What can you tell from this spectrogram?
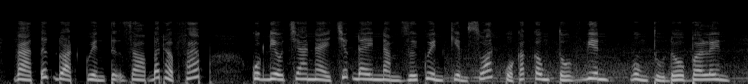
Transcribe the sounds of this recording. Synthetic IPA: vaː˨˩t̪ɨ˦˥k̚ɗwaː˨˩t̚kwi˨˩ənt̪ɨ̰˧˨zɔ˧ɓə˦˥t̚həː˨˩p̚faː˦˥p̚ | ku˨˩ək̚ɗi˨˩əwt͡ɕaː˧na˨˩jt͡ɕɨ˦˥ək̚ɗə˧jna˨˩mzɨ˨˦jkwi˨˩ənki˧˩əmswaː˦˥t̚ku˧˩əkaː˦˥kːə˧wŋ͡mt̪o˨˦vi˧ənvʊ˨˩ŋ͡mt̪ʰu˧˩ɗo˧ɓəː˧li˧n

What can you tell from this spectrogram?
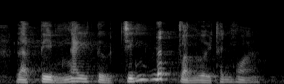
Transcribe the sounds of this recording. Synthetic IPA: laː˨˩t̪i˨˩mŋa˧jt̪ɨ˨˩t͡ɕï˨˦ŋ̟ɗə˦˥t̚vaː˨˩ŋɨ˨˩əjt̪ʰa˧jŋ̟ɦwaː˧

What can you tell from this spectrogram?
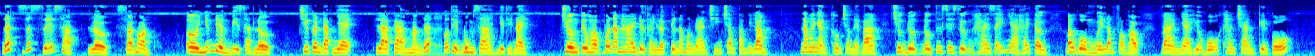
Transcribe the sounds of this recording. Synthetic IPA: ɗə˦˥t̚zə˦˥t̚zḛ˧˥saː˨˩t̚ləː˨˩sɔ˨˦jmɔ˨˩n | ʔəː˧˩ɲɨ̰˧˥ŋɗi˨˩əmɓḭ˧˨saː˨˩t̚ləː˨˩ | t͡ɕi˧˩kə˨˩nɗa˨˩p̚ɲɛ̰˧˨ | laː˨˩kaː˧˩ma̰ː˧˩ŋɗə˦˥t̚kɔ˨˦t̪ʰe˧˩ɓʊ˧ŋ͡mzaː˧ɲɨ˧t̪ʰe˨˦na˨˩j | t͡ɕɨ˨˩əŋt̪i˨˩əwɦa˨˩wk͡p̚və˧nʔaː˧mɦaː˧jɗɨ˨˩ək̚t̪ʰɛ˨˩ŋ̟lə˨˩p̚t̪ɨ˨˩na˧mːo˨˩t̚ŋaː˨˩nt͡ɕi˨˦nt͡ɕa˧mt̪aː˨˦mːɨ˧əjla˧m | na˧mhaː˧jŋaː˨˩nxə˧wŋ͡mt͡ɕa˧mlɛː˧˩jɓaː˧ | t͡ɕɨ˨˩əŋɗɨ˨˩ək̚ɗə˨˩wt̪ɨ˧sə˧jzɨ̰˧˨ŋɦaː˧jza̰˧˥jɲaː˨˩ɦaː˧jt̪ə˨˩n | ɓaː˧wɣo˨˩mːɨ˨˩əjla˧mfɔ˨˩wŋ͡mɦa˨˩wk͡p̚ | vaː˨˩ɲaː˨˩ɦḭ˧˨əwɓo̰˧˨xaː˧ŋt͡ɕaː˧ŋki˧ənko˨˦

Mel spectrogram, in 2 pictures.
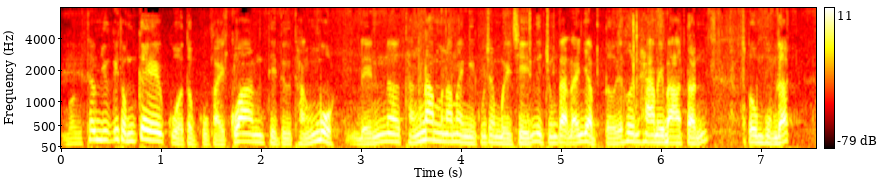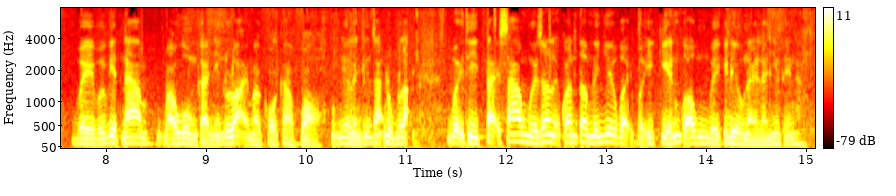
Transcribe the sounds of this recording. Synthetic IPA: və˧˩ŋt̪ʰe˧wɲɨ˧kaː˨˦t̪ʰə˨˦wŋ͡mke˧ku˧˩ət̪ə˨˩wk͡pkʊ˨˩k̚haː˧˩jkwaː˧nt̪ʰi˨˩t̪ɨ˨˩t̪ʰaː˨˦ŋmo˨˩t̚ɗe˨˦n˧t̪ʰaː˨˦ŋna˧mna˧mhaː˧ŋi˨˩nxo˧ŋ͡mt͡ɕa˧mɨ˨˩əjt͡ɕi˨˦nt̪ʰi˨˩t͡ɕʊ˨˦ŋ͡mt̪aː˧ɗa̰ː˧˥ɲə˨˩p̚t̪əː˨˦jɦəː˧nɦaː˧jmɨ˧əjɓaː˧t̪ə˨˦nt̪o˧mɦʊ˨˩ŋ͡mɗə˦˥t̚ | ve˨˩vəː˨˦jvi˨˩ət̚naː˧mɓaː˧wɣo˨˩mkaː˧˩ɲɨ̰˧˥klwa̰ː˧˨jmaː˨˩kɔ˨˦kaː˧˩vɔ˧˩kʊ̰˧˥ŋ͡mɲɨ˧laː˨˩ɲɨ̰˧˥ŋza̰ː˧˨ŋɗə˧wŋ͡mla̰˧˨ŋvə̰˧˨jt̪ʰi˨˩t̪a̰ː˧˨jsaː˧wŋɨ˨˩əjzə˧nla̰ː˧˨jkwaː˧nt̪ə˧mɗe˨˦nɲɨ˧və̰˧˨jvaː˨˩ʔi˨˦ki˨˦ənku˧˩əʔə˧wŋ͡mve˨˩kaː˨˦ɗi˨˩əwna˨˩jlaː˨˩ɲɨ˧t̪ʰe˨˦naː˨˩w

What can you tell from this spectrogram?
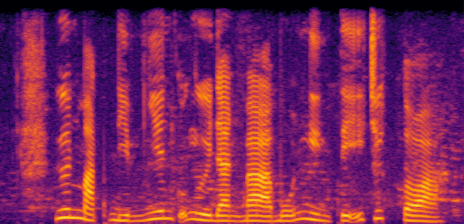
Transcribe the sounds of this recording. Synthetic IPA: ɣɨ˧ənma˨˩t̚ɗi˧˩əmɲi˧ənku˧˩əŋɨ˨˩əjɗaː˨˩nɓaː˨˩ɓo˨˦nŋi˨˩nt̪ḭ˧˥t͡ɕɨ˦˥ək̚t̪waː˨˩

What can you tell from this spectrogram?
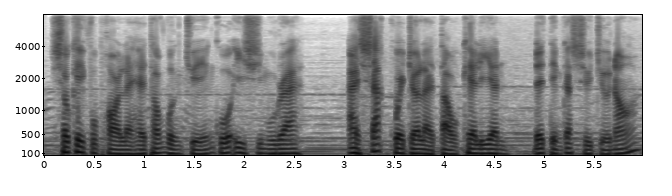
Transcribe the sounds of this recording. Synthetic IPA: sa˧wxi˧fʊ˨˩k͡p̚hɔ̰˨˩jla̰ː˧˨jɦḛ˧˨t̪ʰə˨˦wŋ͡mvə̰˧˨ŋt͡ɕwḭ˧˩˨ənku˧˩əʔi˧si˧mu˧zaː˧ | ʔaː˧jsaː˦˥t̚kwɛ˧jt͡ɕə̰ː˧la̰ː˧˨jt̪a˨˩wkɛ˧li˧ə˧n | ɗe˧˩t̪i˨˩mka˦˥jk̚sɨ̰˧˨t͡ɕɨ̰˧˥ənɔ˨˦

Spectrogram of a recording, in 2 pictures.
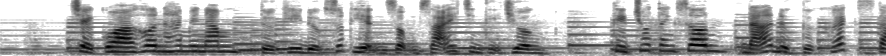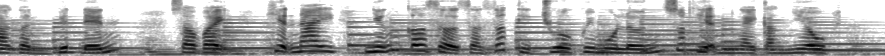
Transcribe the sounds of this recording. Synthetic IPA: t͡ɕaː˧˩jkwaː˧ɦəː˧nɦaː˧jmɨ˧əjna˧mt̪ɨ˨˩xi˧ɗɨ˨˩ək̚swə˦˥t̚hḭ˧˨ənzə̰˧˨wŋ͡mza̰ː˧˥jt͡ɕe˧nt̪ʰḭ˧˨t͡ɕɨ˨˩əŋt̪ʰi˨˩t̚t͡ɕu˧ət̪ʰa˧jŋ̟səː˧nɗa̰ː˧˥ɗɨ˨˩ək̚t̪ʰɨ˨˩k̚xa˦˥jk̟̚zaː˧ɣə˨˩nɓi˦˥ət̚ɗe˨˦n | sɔ˧və̰˧˨jhḭ˧˨ənːa˧jɲɨ̰˧˥ŋkəː˧səː˧˩saː˧˩nswə˦˥t̚t̪ʰi˨˩t̚t͡ɕu˧əkwi˧mo˧ləː˨˦nswə˦˥t̚hḭ˧˨ənŋa˨˩jkaː˨˩ŋɲi˨˩əw

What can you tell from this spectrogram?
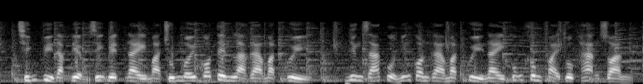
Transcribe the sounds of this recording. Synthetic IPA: t͡ɕï˨˦ŋ̟vi˨˩ɗa˨˩k̚ɗi˧˩əmzḭ˧˨ɓi˨˩t̚na˨˩jmaː˨˩t͡ɕʊ˨˦ŋ͡mməː˨˦jkɔ˨˦t̪e˧nlaː˨˩ɣaː˨˩ma˨˩t̚kwi˧˩ɲɨ˧ŋzaː˨˦ku˧˩əɲɨ̰˧˥ŋkɔ˧nɣaː˨˩ma˨˩t̚kwi˧˩na˨˩jkʊ̰˧˥ŋ͡mxə˧wŋ͡mfaː˧˩jt̪ʰu˨˩ək̚ha̰ː˧˨nswaː˨˩n

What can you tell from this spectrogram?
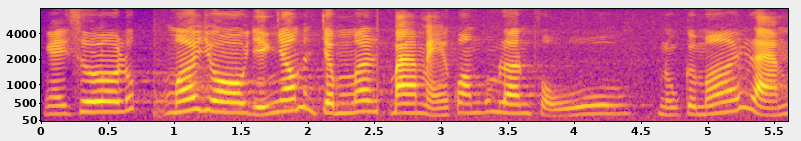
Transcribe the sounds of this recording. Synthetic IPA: ŋa˨˩jsɨ˧əlʊ˦˥k͡p̚məː˨˦jzo˧zḭ˧˥ənɲɔ˨˦mï˨˩ŋt͡ɕɨ˧˩məː˨˦ɓaː˧mɛ̰˧˨ku˩əʔə˧wŋ͡mkʊ̰˧˥ŋ͡mle˧nfṵ˧˨ | nṵ˧˨kɨ˨˩məː˨˦jlaː˨˩m

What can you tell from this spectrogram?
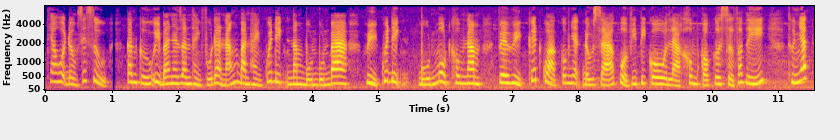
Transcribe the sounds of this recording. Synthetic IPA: t̪ʰɛ˧who̰˧˨jɗə˨˩wŋ͡msɛ˦˥t̚sɨ˧˩ | ka˧nkɨ˨˦ʔwi˧˩ɓaː˧nɲə˧nzə˧nt̪ʰɛ˨˩jŋ̟fo˨˦ɗaː˧˩na̰˧˥ŋɓaː˧˩nɦa˨˩jŋ̟kwət̚ɗḭ˧˨ŋ̟na˧mɓo˨˦nɓo˨˦nɓaː˧hwi˧˩kwi˦˥ət̚ɗḭ˧˨ŋ̟ɓo˨˦nmo˨˩t̚xə˧wŋ͡mna˧m | ve˨˩ɦwi˧˩ke˦˥t̚kwaː˧˩kə˧wŋ͡mɲə̰˧˨nɗə˨˦wzaː˨˦ku˧˩əvi˧pi˧ko˧laː˨˩xə˧wŋ͡mkɔ˨˦kəː˧səː˧˩faː˦˥p̚li˨˦t̪ʰɨ˨˦ɲə˦˥t̚

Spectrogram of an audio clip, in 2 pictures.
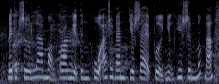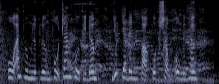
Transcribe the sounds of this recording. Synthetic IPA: ɗə˧˩jt̪ʰɨ˨˩k̚sɨ̰˧˨laː˨˩mɔ˧˩ŋ͡mkwaː˧ŋḭ˧˨t̪ï˧˩ŋ̟ku˧˩əʔaː˧zi˧ɓɛ˧nt͡ɕi˧˩əsɛ˧˩vəː˨˦jɲɨ̰˧˥ŋhi˧sï˧ŋ̟mə˦˥t̚maː˦˥k̚vṵ˧˩ʔa˧jŋ̟ɦʊ˨˩ŋ͡mlɨ˨˩k̚lɨ̰˧˨əŋvṵ˧˨t͡ɕaː˧ŋho̰˧˨˩t̪ʰi˧˩ɗəː˧mzu˦˥p̚zaː˧ɗï˨ŋ̟kɔ˨˦ku˨˩ək̚sə˨˦wŋ͡mʔo˧˩nɗḭ̈˧˨ŋ̟həː˧n

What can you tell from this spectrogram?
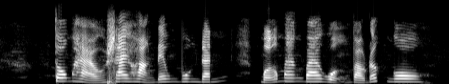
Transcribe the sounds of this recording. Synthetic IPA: t̪o˧nɦa̰ː˧˨wsaː˧jɦwaː˨˩ŋɗɛ˧wvu˧əŋɗa˨˦jŋ̟ | məː˧˩maː˧ŋɓaː˧ɣwə̰˧˨nvaː˨˩wɗə˦˥t̚ŋo˧

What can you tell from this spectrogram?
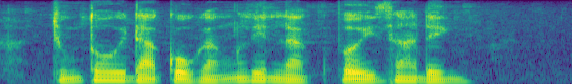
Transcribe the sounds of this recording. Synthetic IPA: t͡ɕʊ˨˦ŋ͡mt̪o˧jɗa̰ː˧˥ko˨˦ɣa˨˦ŋli˧ənlaː˨˩k̚vəː˨˦jzaː˧ɗï˨˩ŋ̟

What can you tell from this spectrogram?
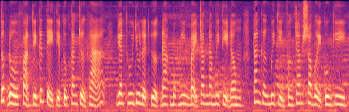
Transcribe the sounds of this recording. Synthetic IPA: t̪ə˦˥p̚ɗo˧˨faː˦˥t̚t͡ɕi˨˩ənkï˧ŋ̟t̪e˧˦t̪i˦˥əp̚t̪ʊ˨˩k͡p̚t̪a˧ŋt͡ɕɨ̰˨˧˩əŋxaː˨˦ | zwa˧˨jŋ̟t̪ʰu˧zu˧lï˨˩k̟̚ʔɨ˨˦˥ək̚ɗaː˨˩t̚mo˨˩t̚ŋi˨˩nɓa˧˩jt͡ɕa˧mna˧mːɨ˧əjt̪i˧˩ɗə˨˩wŋ͡m | t̪a˧ŋɣə˨˩nmɨ˨˩əjt͡ɕi˨˦nfə˨˩nt͡ɕa˧msɔ˧wvəː˨˦jkʊ˧˩ŋ͡mki˧

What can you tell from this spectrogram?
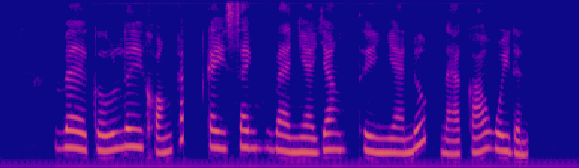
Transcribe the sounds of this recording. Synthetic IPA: ve˨˩kɨ̰˧˨li˧xwa˧˩nka˦˥jk̟̚kə˧jsa˧jŋ̟vaː˨˩ɲaː˨˩zə˧ŋt̪ʰi˨˩ɲaː˨˩nɨ˦˥ək̚ɗa̰ː˧˥kɔ˨˦kwi˧ɗḭ˧˨ŋ̟

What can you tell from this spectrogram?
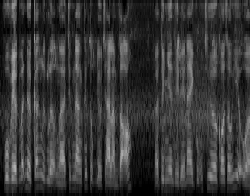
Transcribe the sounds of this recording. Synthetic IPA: vṵ˧˨vi˨˩ək̚və̰˧˥nɗɨ˨˩əkːaː˦˥k̚lɨ˨˩k̚lɨ̰˧˨əŋʔt͡ɕɨ˦˥k̚na˧ŋt̪i˦˥əp̚t̪ʊ˨˩k͡p̚ɗi˨˩əwt͡ɕaː˧laː˨˩mzɔ̰˧˥ | ʔt̪wi˧ɲi˧ənt̪ʰi˨˩ɗe˨˦nːa˧jkʊ̰˧˥ŋ͡mt͡ɕɨ˧əkɔ˨˦zə˨˦whḭ˧˨əw

